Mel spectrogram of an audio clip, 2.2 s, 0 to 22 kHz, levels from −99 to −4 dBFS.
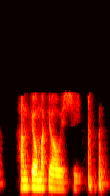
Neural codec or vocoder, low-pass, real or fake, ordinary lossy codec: codec, 24 kHz, 0.5 kbps, DualCodec; 3.6 kHz; fake; MP3, 32 kbps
